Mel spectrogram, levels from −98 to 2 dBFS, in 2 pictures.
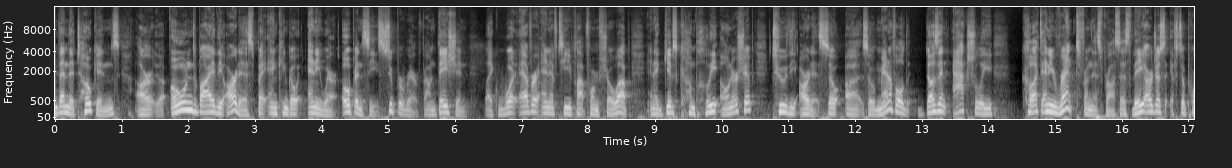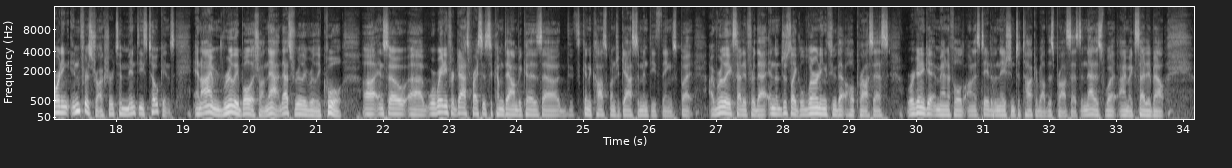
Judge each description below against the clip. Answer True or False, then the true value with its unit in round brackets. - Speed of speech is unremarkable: False (225 wpm)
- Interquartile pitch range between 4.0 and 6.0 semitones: True (5.6 semitones)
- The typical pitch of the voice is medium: False (125 Hz)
